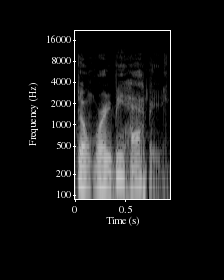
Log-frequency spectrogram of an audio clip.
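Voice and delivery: ordinary talk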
